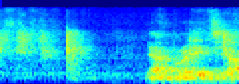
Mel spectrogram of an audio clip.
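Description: Chalk writing on a blackboard: a couple of short scratchy strokes in the first second. About one and a half seconds in, a man's voice starts, loud and drawn out.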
